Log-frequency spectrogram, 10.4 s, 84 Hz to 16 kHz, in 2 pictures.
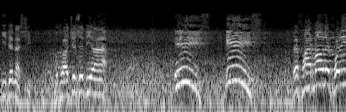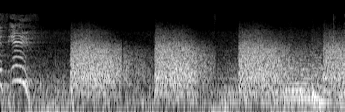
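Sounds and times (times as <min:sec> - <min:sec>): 
speech: 0:00.0 - 0:01.8, 0:02.6 - 0:05.8
heavy cannon blasts: 0:06.1 - 0:10.3.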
